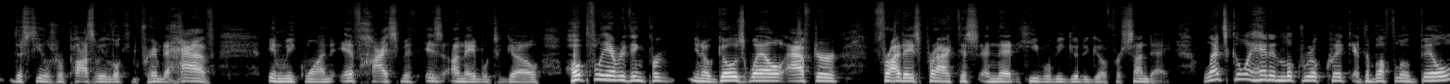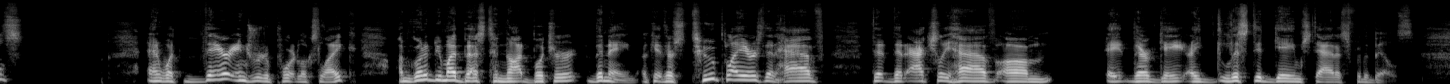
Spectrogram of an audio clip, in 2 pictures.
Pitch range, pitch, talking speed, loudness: 130-170 Hz, 145 Hz, 180 wpm, -20 LUFS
